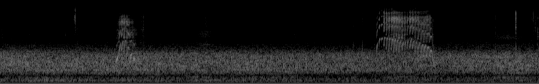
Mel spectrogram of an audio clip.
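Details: Playful, tame Eurasian magpie that stayed about 45 minutes near a person, landing on their shoulder or head, gives two short, harsh, rasping bursts a few seconds apart over a steady rush like wind or distant traffic.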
